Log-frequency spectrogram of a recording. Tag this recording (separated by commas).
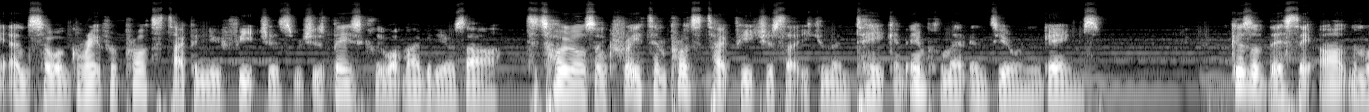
Speech, Music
